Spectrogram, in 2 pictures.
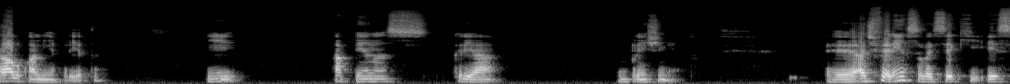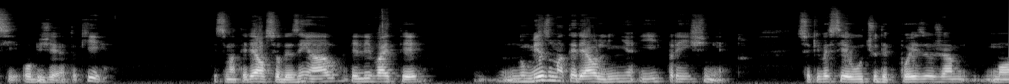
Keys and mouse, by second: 1.8 click, 3.0 click, 4.1 click, 5.6 click, 11.0 click, 12.1 click, 14.0 Return.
